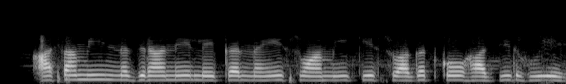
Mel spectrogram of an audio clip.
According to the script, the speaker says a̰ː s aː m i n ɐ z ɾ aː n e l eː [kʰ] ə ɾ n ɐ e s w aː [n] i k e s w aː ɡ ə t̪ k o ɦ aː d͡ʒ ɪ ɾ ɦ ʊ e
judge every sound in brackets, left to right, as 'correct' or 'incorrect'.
incorrect, incorrect

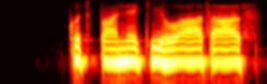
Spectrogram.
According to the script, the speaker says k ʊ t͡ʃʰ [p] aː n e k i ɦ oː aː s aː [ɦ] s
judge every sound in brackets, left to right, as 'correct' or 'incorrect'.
correct, incorrect

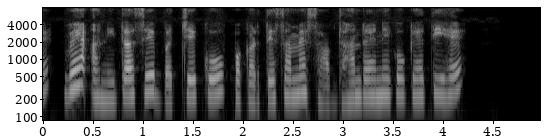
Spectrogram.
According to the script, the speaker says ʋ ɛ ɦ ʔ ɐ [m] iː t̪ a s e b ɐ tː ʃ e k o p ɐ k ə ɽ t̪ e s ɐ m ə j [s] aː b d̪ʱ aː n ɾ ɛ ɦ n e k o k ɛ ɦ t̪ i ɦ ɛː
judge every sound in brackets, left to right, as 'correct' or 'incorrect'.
incorrect, correct

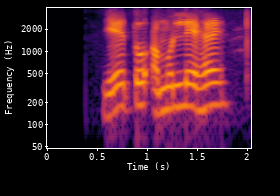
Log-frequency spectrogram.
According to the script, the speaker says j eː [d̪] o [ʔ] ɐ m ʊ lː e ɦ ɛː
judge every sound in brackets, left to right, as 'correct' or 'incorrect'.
incorrect, correct

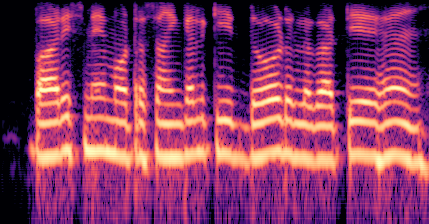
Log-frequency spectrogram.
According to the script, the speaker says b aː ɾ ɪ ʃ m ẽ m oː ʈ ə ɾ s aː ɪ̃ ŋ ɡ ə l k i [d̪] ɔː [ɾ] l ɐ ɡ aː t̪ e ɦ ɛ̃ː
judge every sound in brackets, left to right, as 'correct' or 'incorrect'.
correct, incorrect

